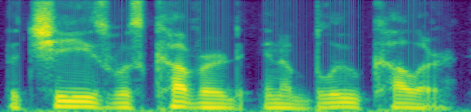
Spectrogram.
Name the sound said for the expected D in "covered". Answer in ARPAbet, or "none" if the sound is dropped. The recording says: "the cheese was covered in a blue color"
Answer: D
